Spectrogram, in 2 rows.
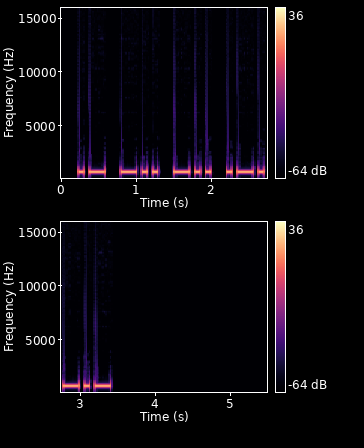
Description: Morse code, heard as a keyed tone, about 17 wpm, 700 Hz. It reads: ADD.
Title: Sentences from Top 1000 Words - Review Part 1 - 17wpm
